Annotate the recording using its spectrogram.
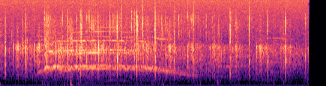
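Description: Guests clapping in a scattered, uneven way, with one voice holding a long call in the middle that falls in pitch as it ends.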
